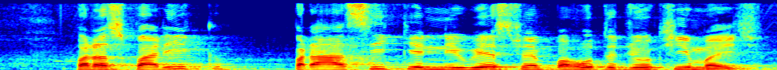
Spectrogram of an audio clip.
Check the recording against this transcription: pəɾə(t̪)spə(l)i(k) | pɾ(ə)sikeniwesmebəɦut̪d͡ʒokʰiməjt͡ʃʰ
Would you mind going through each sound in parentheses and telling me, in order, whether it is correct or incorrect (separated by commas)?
incorrect, incorrect, correct, incorrect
